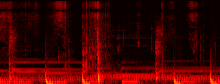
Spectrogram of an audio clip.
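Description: Soft background music of sustained, held tones, with irregular light clicks and taps from tarot cards being handled and laid down.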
